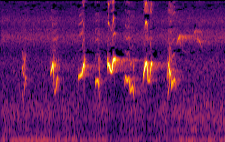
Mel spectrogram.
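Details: Caged red-whiskered bulbul singing its newly learned tune, a lively, bouncy sequence of rich whistled notes with upslurs and downslurs, roughly eight notes in two seconds.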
